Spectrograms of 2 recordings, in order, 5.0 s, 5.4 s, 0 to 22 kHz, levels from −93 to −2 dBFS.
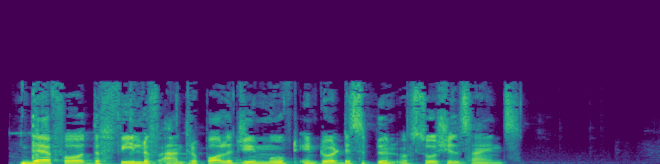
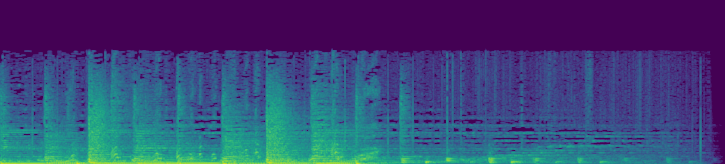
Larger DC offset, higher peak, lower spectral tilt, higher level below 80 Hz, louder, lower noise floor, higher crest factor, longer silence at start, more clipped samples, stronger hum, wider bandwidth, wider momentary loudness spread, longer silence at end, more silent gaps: neither; first, 0 dBFS vs -4 dBFS; about the same, -5 dB/octave vs -6 dB/octave; second, -52 dBFS vs -34 dBFS; first, -16 LUFS vs -21 LUFS; first, -74 dBFS vs -50 dBFS; about the same, 16 dB vs 18 dB; first, 0.15 s vs 0 s; neither; neither; second, 11.5 kHz vs 15 kHz; second, 9 LU vs 19 LU; first, 1.05 s vs 0.4 s; neither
